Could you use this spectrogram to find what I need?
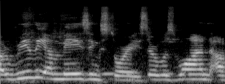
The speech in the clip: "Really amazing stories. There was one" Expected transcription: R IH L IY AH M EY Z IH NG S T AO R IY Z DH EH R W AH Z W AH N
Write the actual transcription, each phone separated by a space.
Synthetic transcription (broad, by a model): R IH L IY AH M EY Z IH NG S T AO R IY Z DH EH R W AH Z W AH N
